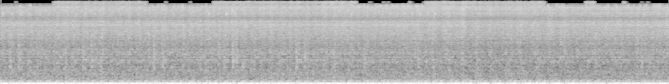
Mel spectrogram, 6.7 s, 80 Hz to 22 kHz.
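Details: 1981 Suzuki GS650G motorcycle: loud, steady idle with a dull knock in the low rumble; something inside the engine knocking, cause not pinned down; engine knock.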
